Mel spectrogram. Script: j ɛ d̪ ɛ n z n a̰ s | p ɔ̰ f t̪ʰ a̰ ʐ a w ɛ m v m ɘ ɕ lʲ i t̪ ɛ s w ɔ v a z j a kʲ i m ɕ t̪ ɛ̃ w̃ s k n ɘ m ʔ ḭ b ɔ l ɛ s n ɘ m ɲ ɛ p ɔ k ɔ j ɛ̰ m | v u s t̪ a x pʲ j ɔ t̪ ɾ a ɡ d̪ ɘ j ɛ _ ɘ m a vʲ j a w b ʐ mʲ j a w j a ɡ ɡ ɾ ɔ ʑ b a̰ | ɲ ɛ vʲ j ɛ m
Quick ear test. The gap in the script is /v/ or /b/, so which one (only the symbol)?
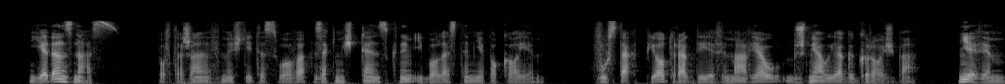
v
